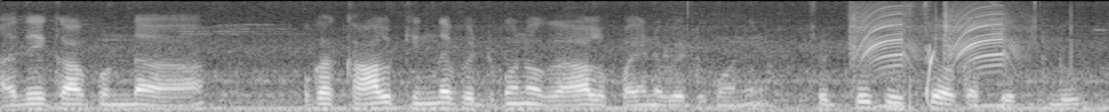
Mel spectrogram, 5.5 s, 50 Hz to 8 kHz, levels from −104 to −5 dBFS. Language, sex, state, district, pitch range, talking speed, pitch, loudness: Telugu, male, Andhra Pradesh, Krishna, 120-140 Hz, 150 wpm, 135 Hz, -19 LUFS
